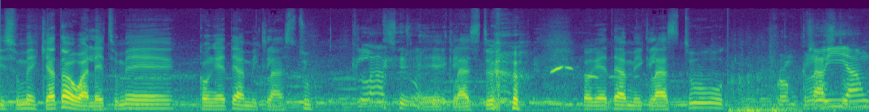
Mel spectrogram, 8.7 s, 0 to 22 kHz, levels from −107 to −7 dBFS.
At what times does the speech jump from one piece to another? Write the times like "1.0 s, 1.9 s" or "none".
7.2 s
